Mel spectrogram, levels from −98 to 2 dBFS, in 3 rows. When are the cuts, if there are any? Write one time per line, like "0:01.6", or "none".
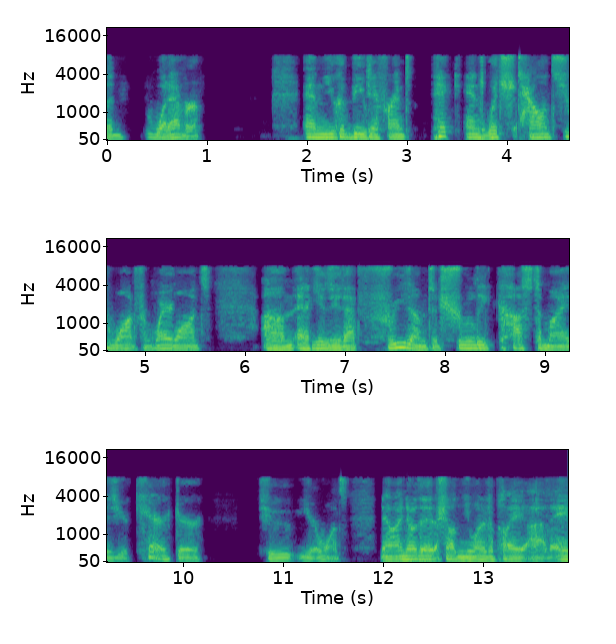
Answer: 0:02.6
0:03.8
0:04.1
0:05.3
0:06.7
0:12.5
